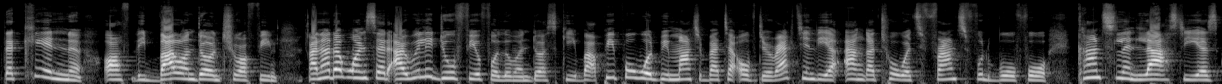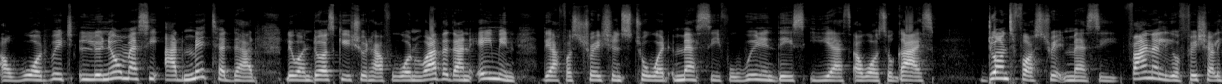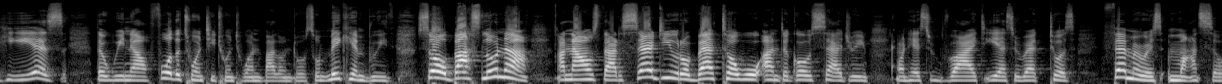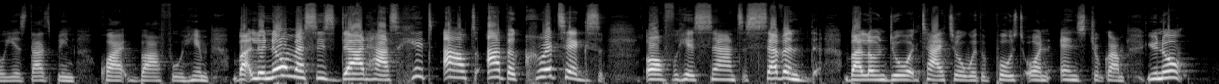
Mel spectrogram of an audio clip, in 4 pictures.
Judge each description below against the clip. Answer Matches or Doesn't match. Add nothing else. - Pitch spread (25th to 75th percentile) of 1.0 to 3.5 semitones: Doesn't match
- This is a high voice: Matches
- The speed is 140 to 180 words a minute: Matches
